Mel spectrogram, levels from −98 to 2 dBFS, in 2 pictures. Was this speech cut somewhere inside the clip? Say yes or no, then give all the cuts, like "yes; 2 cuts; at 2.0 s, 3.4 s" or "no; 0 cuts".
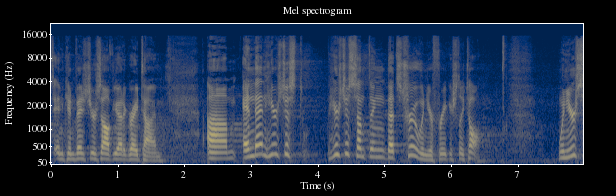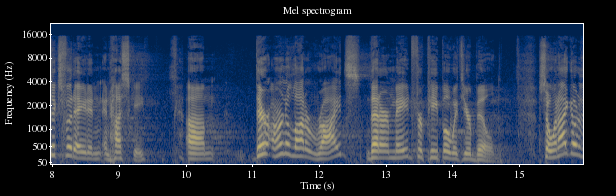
no; 0 cuts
